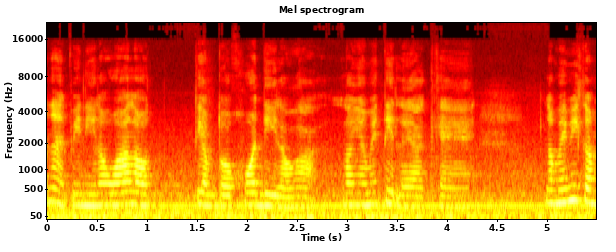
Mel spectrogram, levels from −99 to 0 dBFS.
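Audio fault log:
Nothing stood out on listening to the speech in this clip.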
